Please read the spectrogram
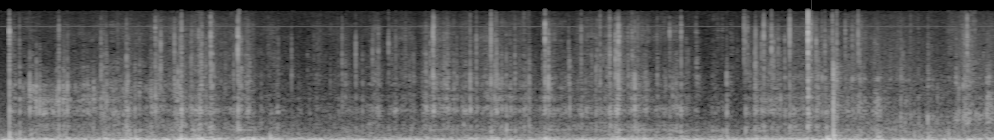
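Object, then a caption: Beaded clutch bag with faceted beads. Long nails scratch and tap across the faceted glass or acrylic beads of a hollow vintage beaded flower clutch held up close. The result is a dense, steady stream of crinkly scratching dotted with bright, sharp clicks over a faint low rumble.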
